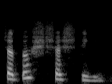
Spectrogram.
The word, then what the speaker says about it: चतुष्षष्टि: सबसे important spelling again, चतु के बाद वी हैव टू पुट विसर्ग, चतुष्षष्टि. याद रखने के लिए आप चतुः षष्टि ही याद रख सकते हो, विसर्ग ऐड करना है, बट the correct pronunciation is चतुष्षष्टि.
